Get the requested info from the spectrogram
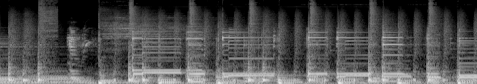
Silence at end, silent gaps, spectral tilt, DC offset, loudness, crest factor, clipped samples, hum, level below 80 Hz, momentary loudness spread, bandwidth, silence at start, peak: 0 s; none; -6 dB/octave; 2%; -15 LUFS; 14 dB; 0.1%; none; -22 dBFS; 4 LU; over 20 kHz; 0 s; 0 dBFS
